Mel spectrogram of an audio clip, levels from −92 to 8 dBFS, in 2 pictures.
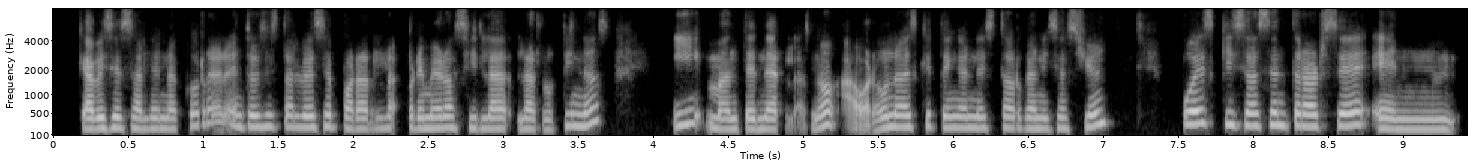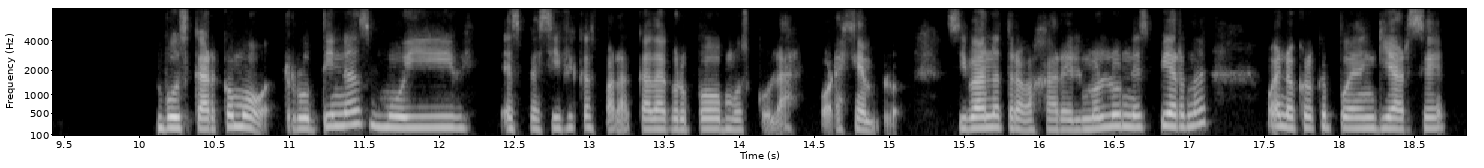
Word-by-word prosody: que - - -3
a - - +7
veces, 200 0 +2
salen 195 0 -1
a 190 - -1
correr. 245 +8 -3
Entonces, 230 -2 0
tal 225 0 -2
vez 220 -1 +1
separar 200 -4 0
la 205 +2 -4
primero 205 +1 +2
así 205 -1 -5
la 195 0 +2
las 190 -2 -1
rutinas, 245 - -2 0.4
y 265 +4 0
mantenerlas, 190 0 0
¿no?, 255 +5 +2
ahora, - - 0
una 225 +2 +4
vez 225 0 +2
que 235 0 -5
tengan 215 -1 0
esta 205 +1 -3
organización, 205 +6 -1 0.4
pues, 275 +2 +4
quizás 255 -4 0
centrarse 245 0 +3
en 180 -2 0 0.7
buscar 205 -2 +5
como 225 -2 +3
rutinas 235 +8 0
muy 215 -2 +1 0.2
específicas, 205 +2 -5
para - - -5
cada 190 0 +1
grupo 190 +1 -1
muscular. 180 -2 -7 0.2
Por - - -4
ejemplo, - - -3 0.3
si 200 - -6
van 210 +1 +6
a 220 - 0
trabajar 185 -2 -3
el 180 0 -2
lunes 225 +4 +1
pierna, 245 +4 +2 0.4
bueno, 215 -2 +2
creo 215 - 0
que 230 - -2
pueden 205 0 +1
guiarse, 200 0 0
210 Hz, 170 wpm, -22 LUFS, 195-230 Hz, 0.7 s, a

